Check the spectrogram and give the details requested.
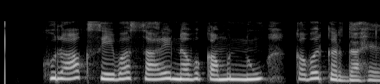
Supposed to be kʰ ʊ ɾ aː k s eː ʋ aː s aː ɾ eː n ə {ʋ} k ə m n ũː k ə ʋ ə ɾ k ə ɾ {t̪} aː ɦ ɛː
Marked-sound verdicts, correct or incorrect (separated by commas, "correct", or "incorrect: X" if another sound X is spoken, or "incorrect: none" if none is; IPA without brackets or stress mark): correct, incorrect: d̪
